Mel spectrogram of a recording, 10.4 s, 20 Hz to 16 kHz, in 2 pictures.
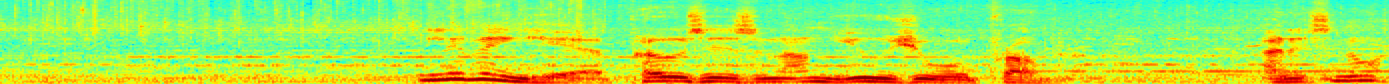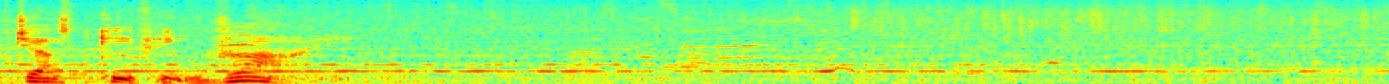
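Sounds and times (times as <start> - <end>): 
heavy monsoon rain pouring down on surfaces: 0.0 - 10.3
speech: 1.6 - 6.4.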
